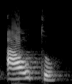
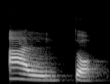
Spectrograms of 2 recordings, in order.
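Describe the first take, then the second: First: The L sounds like a 'u' vowel. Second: The L is a clear tongue-tip 'l'. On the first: The speaker calls it wrong. "a letra L tem o mesmo som que a letra U" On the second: The speaker calls it right. "Veja só como L é bem pronunciado"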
